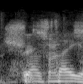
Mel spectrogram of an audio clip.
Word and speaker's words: Schwarzenegger: Sí, Schwarzenegger.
